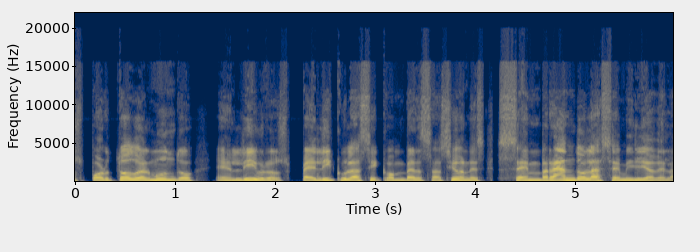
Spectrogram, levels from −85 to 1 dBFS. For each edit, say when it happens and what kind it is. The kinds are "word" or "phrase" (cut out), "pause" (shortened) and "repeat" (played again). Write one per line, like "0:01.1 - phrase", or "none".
0:04.2 - pause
